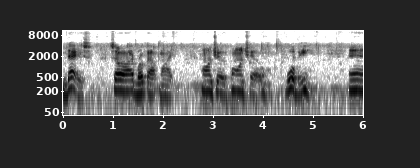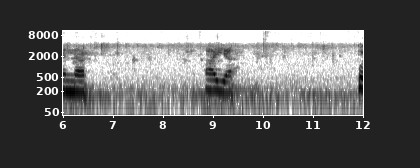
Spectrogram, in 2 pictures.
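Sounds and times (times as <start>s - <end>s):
rain and sleet hissing: 0.0s - 12.0s.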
